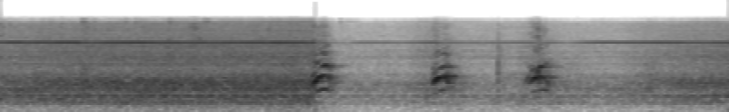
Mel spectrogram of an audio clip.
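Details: Pet Papillon dog Angelina, indoors at home and upset by the vacuum cleaner; loud vacuum roar for two seconds stops, then three brief high-pitched whining yelps follow about a second apart in quieter room.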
